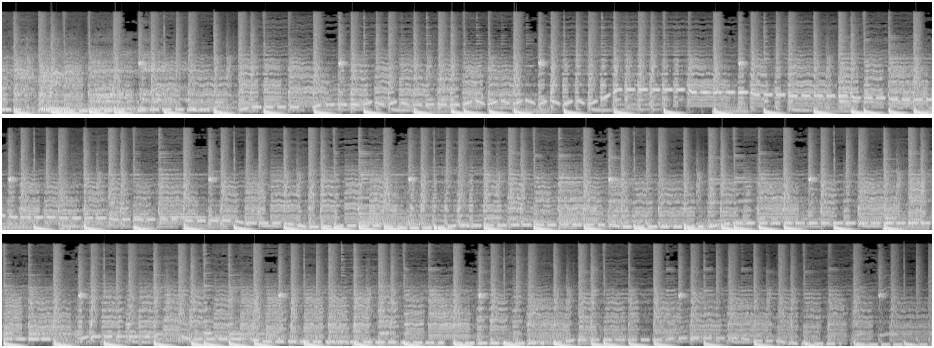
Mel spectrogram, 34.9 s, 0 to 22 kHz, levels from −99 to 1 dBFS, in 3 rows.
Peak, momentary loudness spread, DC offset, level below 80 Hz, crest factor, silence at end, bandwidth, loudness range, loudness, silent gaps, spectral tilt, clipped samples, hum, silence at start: 0 dBFS; 4 LU; under 0.1%; -18 dBFS; 12 dB; 0 s; 15.5 kHz; 2 LU; -14 LUFS; none; -4.5 dB/octave; under 0.1%; none; 0 s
